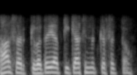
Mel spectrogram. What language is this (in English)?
Urdu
